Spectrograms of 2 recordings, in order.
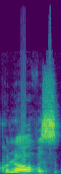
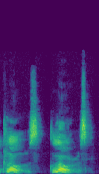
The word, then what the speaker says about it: clothes: Some of them you will find leading badly like you can say cloves clo and that's not it. That's not the way it's related. You close clothes because we lead from you can find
